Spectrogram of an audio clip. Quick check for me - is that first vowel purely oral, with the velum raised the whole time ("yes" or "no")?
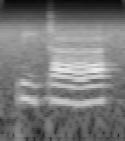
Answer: yes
